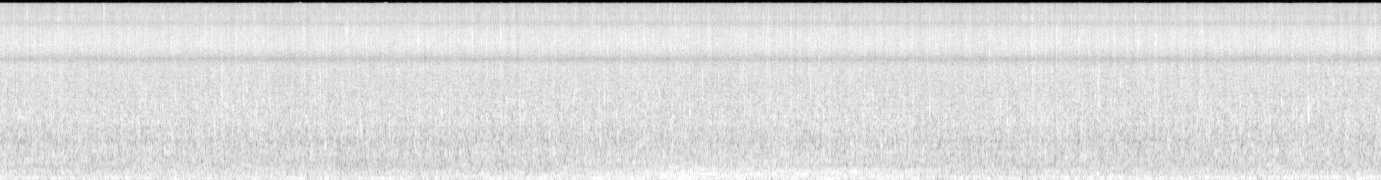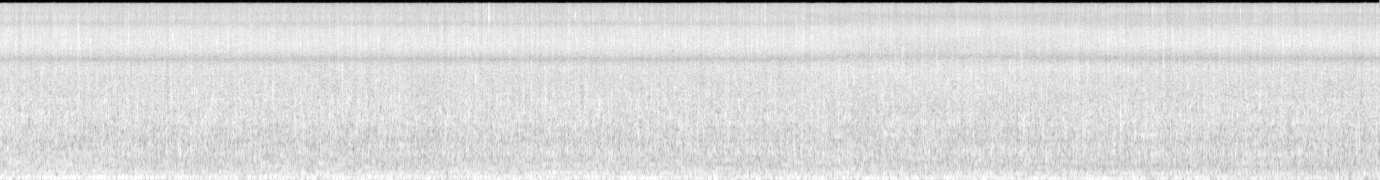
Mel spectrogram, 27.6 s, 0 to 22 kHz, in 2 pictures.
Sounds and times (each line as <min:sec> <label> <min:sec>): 0:00.0 Fountain 0:27.6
